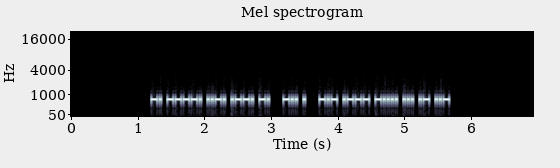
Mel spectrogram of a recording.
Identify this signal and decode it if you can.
Morse code, heard as a keyed tone, about 40 wpm, 700 Hz. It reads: N9FPN DE KJ6SAU
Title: USA Callsign DE Callsign 40wpm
